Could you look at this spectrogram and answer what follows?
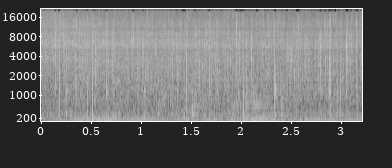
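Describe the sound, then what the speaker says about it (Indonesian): Spice paste for soto hits hot oil and sizzles loudly and continuously, with occasional sharper crackles and spatters close by and no voices. "Nah, ini minyaknya udah panas ya teman-teman. Masukkan bumbunya ya buat ditumis"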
